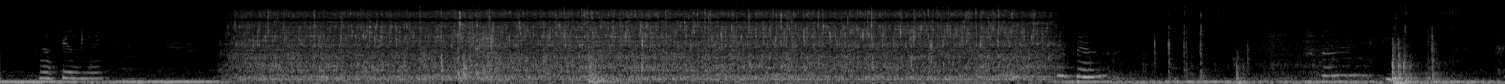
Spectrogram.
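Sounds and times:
tap water filling a bucket: 0:02.2 - 0:10.7.

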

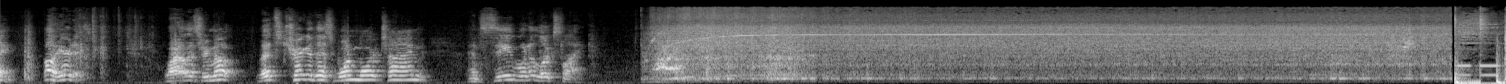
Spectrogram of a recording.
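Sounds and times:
blower motor high whine: 0:06.4 - 0:14.5.

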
